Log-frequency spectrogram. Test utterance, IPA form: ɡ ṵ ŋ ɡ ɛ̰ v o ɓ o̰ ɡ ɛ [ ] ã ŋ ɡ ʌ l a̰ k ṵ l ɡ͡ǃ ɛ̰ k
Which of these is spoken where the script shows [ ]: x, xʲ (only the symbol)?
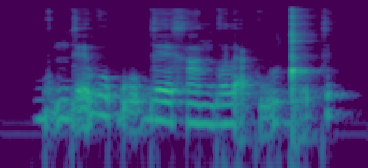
x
